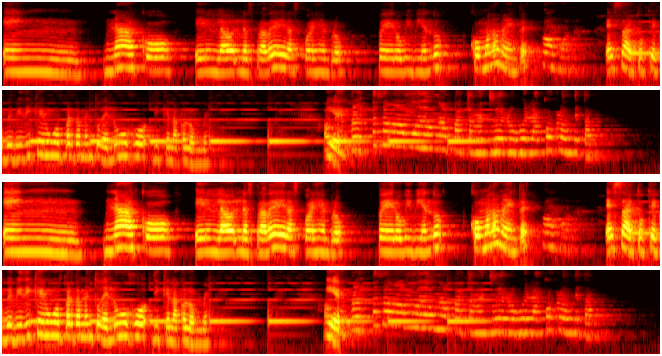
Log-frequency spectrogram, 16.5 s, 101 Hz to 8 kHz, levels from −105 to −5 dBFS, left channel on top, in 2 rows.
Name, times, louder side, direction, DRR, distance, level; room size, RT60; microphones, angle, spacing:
voice 1, 0.0-1.0 1.3-2.1 2.4-4.3 4.7-5.6 5.9-6.6 7.5-10.8 12.3-12.4, right 6 dB, 65° right, 0.3 m, -31 dB
voice 2, 6.7-7.2 12.0-15.6, left 2 dB, 70° left, 1.3 m, -44 dB
sound 1, 7.8-14.4, left 1 dB, 30° right, 1.8 m, -43 dB
18.5 x 7.3 x 3.3 m
head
